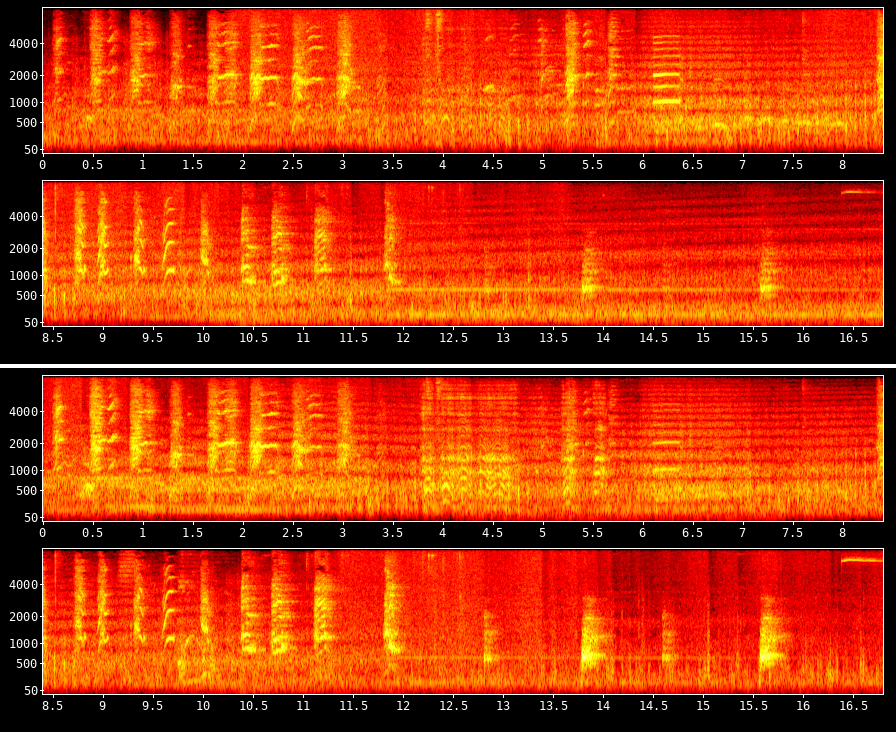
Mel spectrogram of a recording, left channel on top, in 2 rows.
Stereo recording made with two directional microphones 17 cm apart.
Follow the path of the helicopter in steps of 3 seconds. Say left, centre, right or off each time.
right, right, centre, left, left, left.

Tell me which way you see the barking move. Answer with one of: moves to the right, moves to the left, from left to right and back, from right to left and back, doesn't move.
from right to left and back.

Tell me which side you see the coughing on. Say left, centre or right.
right.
